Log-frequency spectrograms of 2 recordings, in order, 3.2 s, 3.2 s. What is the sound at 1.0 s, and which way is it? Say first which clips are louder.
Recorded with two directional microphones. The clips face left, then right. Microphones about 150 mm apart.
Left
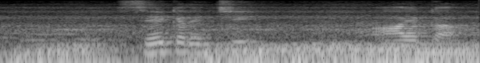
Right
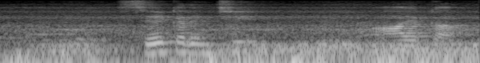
Speech: right 2 dB; 10° right (ahead or behind).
